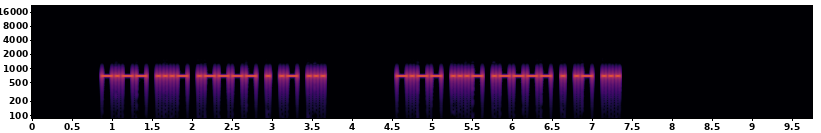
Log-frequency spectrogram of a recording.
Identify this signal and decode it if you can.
Morse code, heard as a keyed tone, about 28 wpm, 700 Hz. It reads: YV1EAS YV1EAS
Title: DXCC-100 Call Signs - 6 Characters - Repeated 2x - 28wpm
